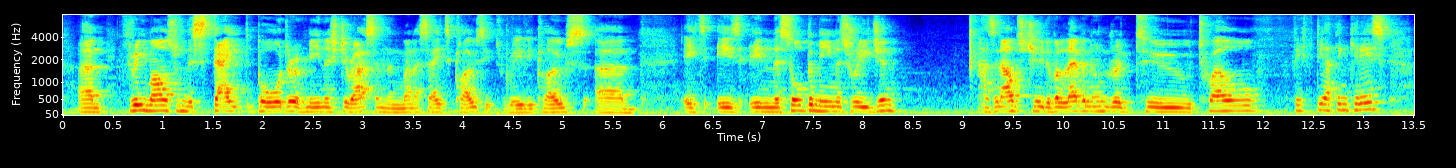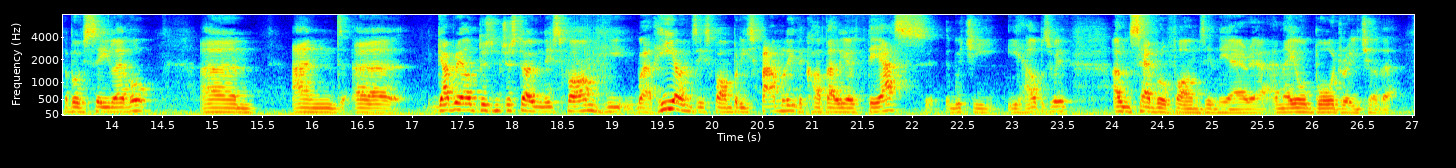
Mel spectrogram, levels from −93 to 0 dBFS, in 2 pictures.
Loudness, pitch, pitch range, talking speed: -19 LUFS, 125 Hz, 115-145 Hz, 180 wpm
